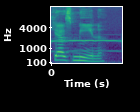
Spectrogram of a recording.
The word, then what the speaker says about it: Yasmine: jasmine side note my name is not yasmin it's yasmine yes mean that's how you say it now i know i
